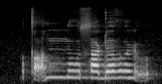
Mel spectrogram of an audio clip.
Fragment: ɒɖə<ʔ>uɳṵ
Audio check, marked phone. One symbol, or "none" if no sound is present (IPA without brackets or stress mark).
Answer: ɦ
